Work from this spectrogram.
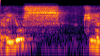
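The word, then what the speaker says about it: riuscire: gre fera moins savant je vais essayer de prononcer le mot en italien avec l'accent qui me caractérise euh et ce mot est rus quiir alors ça s'écrit r i u s C i r e euh et qui veut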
